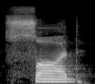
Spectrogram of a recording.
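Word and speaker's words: صاد: Sod is much heavier. In order to demonstrate my point, I am using this so that you get what I'm talking about. So in order to pronounce sod, sod, sod, sod, you need to lift the back of your tongue to the roof of your mouth to get it the best way.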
